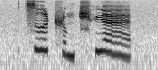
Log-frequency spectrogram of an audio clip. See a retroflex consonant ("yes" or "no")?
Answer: yes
